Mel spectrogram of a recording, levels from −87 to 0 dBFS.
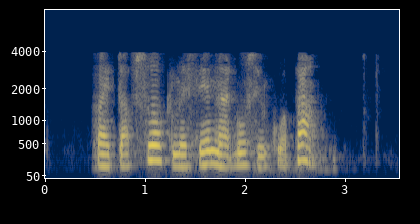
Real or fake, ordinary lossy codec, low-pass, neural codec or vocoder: fake; AAC, 16 kbps; 7.2 kHz; codec, 16 kHz, 4.8 kbps, FACodec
